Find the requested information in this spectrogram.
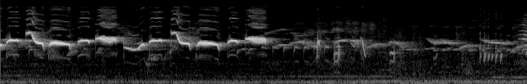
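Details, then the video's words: Vietnamese caged Chinese hwamei, plumage still not dry, delivering a rapid song of loud wavering whistles strung closely together, then trailing off into quieter thin notes and short slurs. "Họa Mi tuyệt vời với tốc độ mỏ khi lông lá còn chưa khô"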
